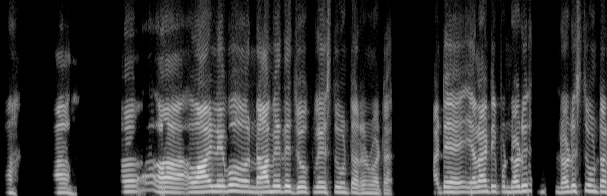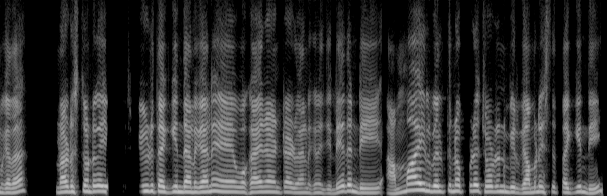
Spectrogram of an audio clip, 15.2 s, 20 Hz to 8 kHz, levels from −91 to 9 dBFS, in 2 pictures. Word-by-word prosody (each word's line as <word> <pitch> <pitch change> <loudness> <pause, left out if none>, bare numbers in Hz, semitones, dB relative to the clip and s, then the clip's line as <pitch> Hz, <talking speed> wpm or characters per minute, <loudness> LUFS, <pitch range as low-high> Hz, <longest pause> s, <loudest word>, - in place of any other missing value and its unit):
ఆహ్, 160 - -8 0.6
ఆహ్, 180 -4 -1 0.7
ఆహ్, 220 0 +1 0.3
ఆహ్, 190 -2 +5
వాళ్ళేమో 220 +3 +7 0.3
నా 195 - +7
మీదే 220 0 +4
జోకులు 200 -1 0
వేస్తూ 200 +1 -3
ఉంటారన్నమాట. 165 -4 -3 0.6
అంటే 200 +2 +1 0.3
ఎలా 210 +2 +4
అంటే 220 - -2
ఇప్పుడు 210 0 -5
నడు 215 +2 +4 0.5
నడుస్తూ 230 +5 0
ఉంటాను 215 -4 -1
కదా! 185 +4 -1 0.5
నడుస్తుండగా 220 +2 -1 0.4
స్పీడ్ 235 +1 -4
తగ్గింది 210 +1 0
అనగానే, 210 +4 -1 0.3
ఒకాయన 195 +2 -2
అంటాడు 195 -1 -6
వెనక 175 -2 -9
నుంచి, 155 -3 -12
"లేదండి 215 -6 -2 0.3
అమ్మాయిలు 260 - +1
వెళ్తున్నప్పుడే 235 +2 -3
చూడండి 215 0 -3
మీరు 195 -4 -4
గమనిస్తే 205 +2 -6
తగ్గింది, 180 -2 -5
210 Hz, 130 wpm, -19 LUFS, 185-220 Hz, 0.7 s, వాళ్ళేమో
